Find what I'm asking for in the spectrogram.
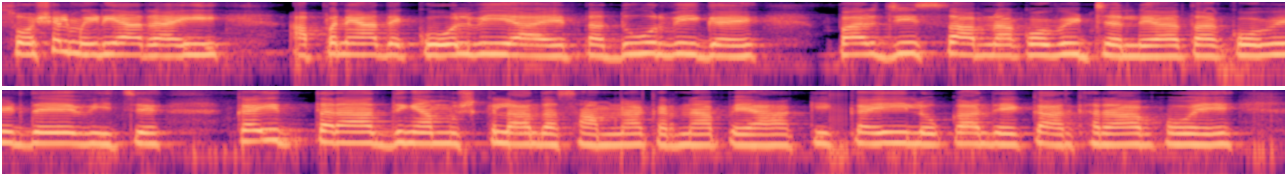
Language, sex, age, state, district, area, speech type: Punjabi, female, 30-45, Punjab, Amritsar, urban, spontaneous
